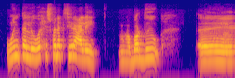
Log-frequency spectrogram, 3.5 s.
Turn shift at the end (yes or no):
no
